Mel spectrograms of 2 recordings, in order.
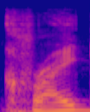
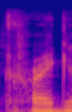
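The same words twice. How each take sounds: First: The vowel is a long 'ay' sound. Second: The vowel is a short 'eh' sound. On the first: The speaker calls it right. "It's fucking Craig" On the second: The speaker calls it wrong. "when people say Craig, it pisses me off"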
